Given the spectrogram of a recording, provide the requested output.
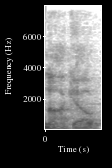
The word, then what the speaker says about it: knockout: kick kill knockout well the K is silent in knockout but you get her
